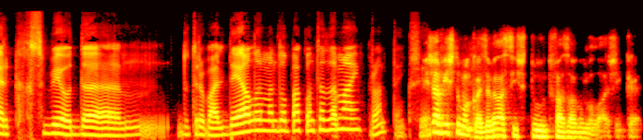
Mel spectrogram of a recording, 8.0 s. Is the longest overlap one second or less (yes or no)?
yes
